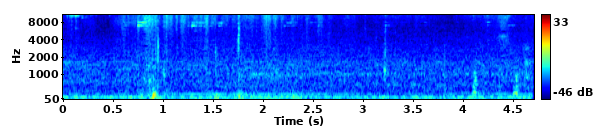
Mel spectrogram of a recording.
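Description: Belgian Malinois moving about on grass: scattered patter and rustle, with one sharp knock about a second in, over a steady low hum.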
